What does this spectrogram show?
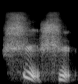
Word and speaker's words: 是: Okay, you see the two are curling tongue pronunciation, kind of when you have to curl your tongue, and they are both falling tone, so it is difficult. 是, okay, even if it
